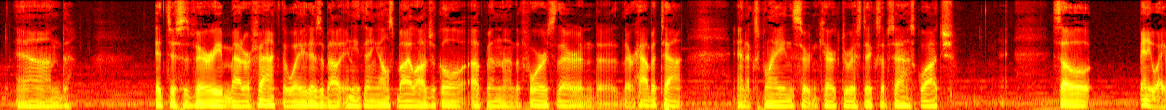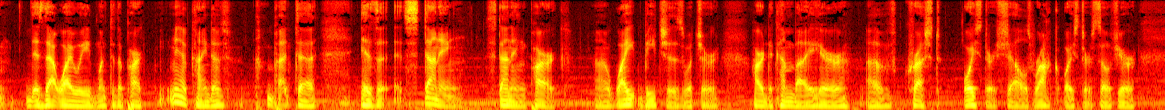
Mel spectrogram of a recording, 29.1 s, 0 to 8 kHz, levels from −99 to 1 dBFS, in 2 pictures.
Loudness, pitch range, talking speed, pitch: -24 LUFS, 75-95 Hz, 145 wpm, 85 Hz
